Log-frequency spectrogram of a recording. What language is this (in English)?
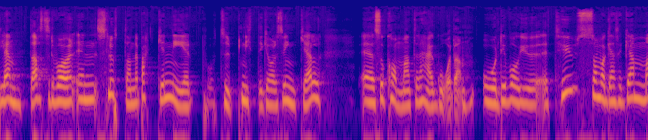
Swedish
